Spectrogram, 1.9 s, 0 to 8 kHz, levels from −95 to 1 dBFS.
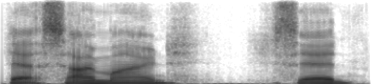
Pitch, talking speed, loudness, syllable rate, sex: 115 Hz, 155 wpm, -19 LUFS, 3.4 syllables/s, male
